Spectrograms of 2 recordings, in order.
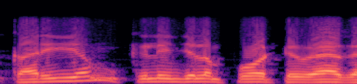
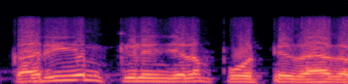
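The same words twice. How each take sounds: The two takes are said the same way.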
